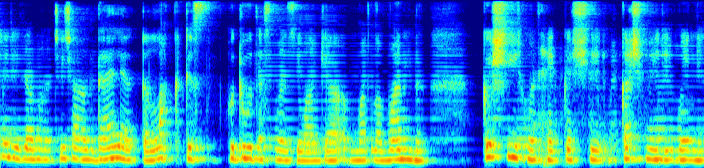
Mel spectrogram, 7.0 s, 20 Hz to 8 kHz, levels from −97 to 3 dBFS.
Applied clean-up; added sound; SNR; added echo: neural mask model DeepFilterNet 3.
